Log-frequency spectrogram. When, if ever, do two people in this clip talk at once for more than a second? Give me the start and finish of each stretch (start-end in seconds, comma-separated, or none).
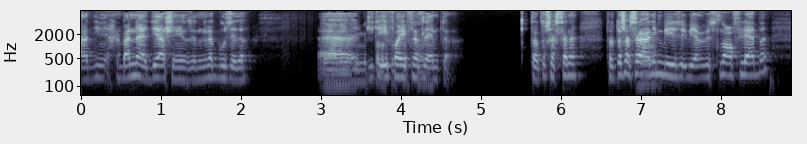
3.0-4.4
